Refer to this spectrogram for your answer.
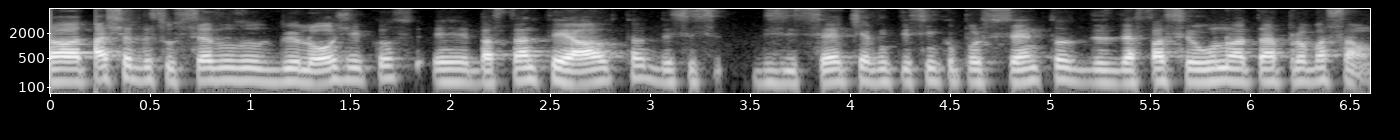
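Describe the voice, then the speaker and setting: A man with a Spanish accent has a dark, mellow tone and a fairly high pitch. He speaks at a fairly quick pace, and the sound is dry and close with no echo. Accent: Spanish-accented Portuguese (portunhol). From Chile. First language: Spanish (speaking Portuguese). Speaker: company director, scientist. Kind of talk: webinar presentation. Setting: online webinar. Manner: hesitant, with fillers.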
